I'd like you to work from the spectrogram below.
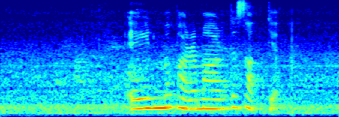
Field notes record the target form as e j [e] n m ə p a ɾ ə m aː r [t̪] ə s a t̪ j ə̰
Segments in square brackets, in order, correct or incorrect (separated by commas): incorrect, correct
